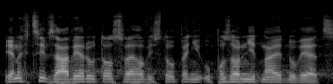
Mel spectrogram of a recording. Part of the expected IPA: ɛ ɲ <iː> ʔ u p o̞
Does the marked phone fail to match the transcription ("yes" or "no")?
no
